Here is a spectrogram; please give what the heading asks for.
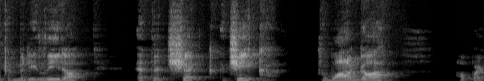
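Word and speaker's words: Cheektowaga: supervisor and organizing committee leader at the chi Chek toaga hope I pronounced that right Chek toaga store uh Lex led her store to file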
